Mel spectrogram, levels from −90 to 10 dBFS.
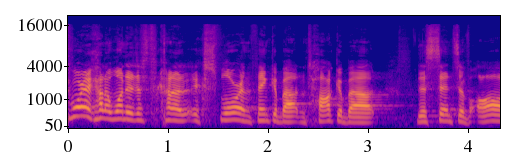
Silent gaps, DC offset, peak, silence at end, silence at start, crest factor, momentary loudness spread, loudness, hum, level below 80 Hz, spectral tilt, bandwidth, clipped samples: none; under 0.1%; -4 dBFS; 0 s; 0 s; 18 dB; 10 LU; -23 LUFS; none; -80 dBFS; -3.5 dB/octave; 17 kHz; under 0.1%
